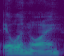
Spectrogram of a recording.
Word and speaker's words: Illinois: I should have known that because here in Iowa, well, you have Illinois, which I believe is the S is silent.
